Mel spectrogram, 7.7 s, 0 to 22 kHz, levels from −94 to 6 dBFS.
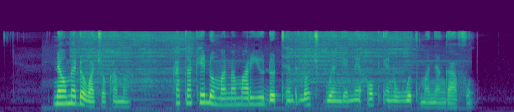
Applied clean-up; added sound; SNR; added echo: none; Sawing; 13 dB; none.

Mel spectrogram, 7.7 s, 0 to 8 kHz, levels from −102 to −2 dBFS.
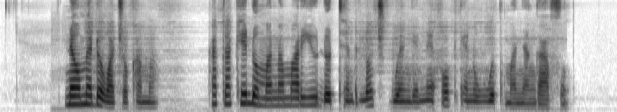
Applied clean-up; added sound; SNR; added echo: neural mask model RNNoise.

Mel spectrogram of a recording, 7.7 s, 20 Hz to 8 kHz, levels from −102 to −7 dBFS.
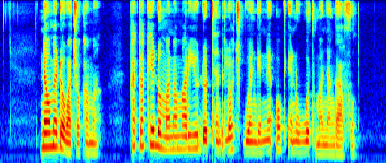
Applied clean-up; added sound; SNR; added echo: none; none; none; none.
